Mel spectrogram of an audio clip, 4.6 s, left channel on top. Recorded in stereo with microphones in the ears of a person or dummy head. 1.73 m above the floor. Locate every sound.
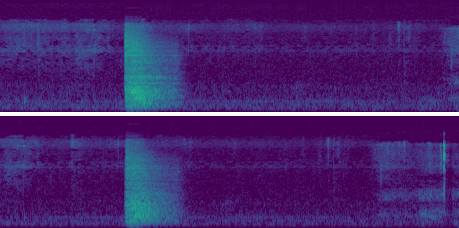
1.2 s a gunshot: 60° left (ahead or behind), 4 m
